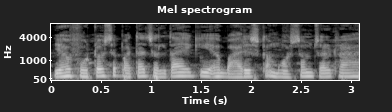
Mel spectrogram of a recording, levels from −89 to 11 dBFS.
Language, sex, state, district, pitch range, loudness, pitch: Hindi, male, Gujarat, Valsad, 130-150 Hz, -16 LUFS, 140 Hz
